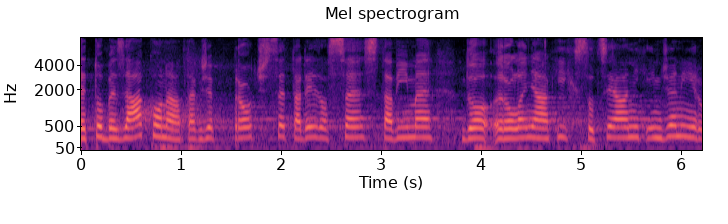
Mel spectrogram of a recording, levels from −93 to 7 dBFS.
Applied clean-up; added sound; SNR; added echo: none; none; none; none.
